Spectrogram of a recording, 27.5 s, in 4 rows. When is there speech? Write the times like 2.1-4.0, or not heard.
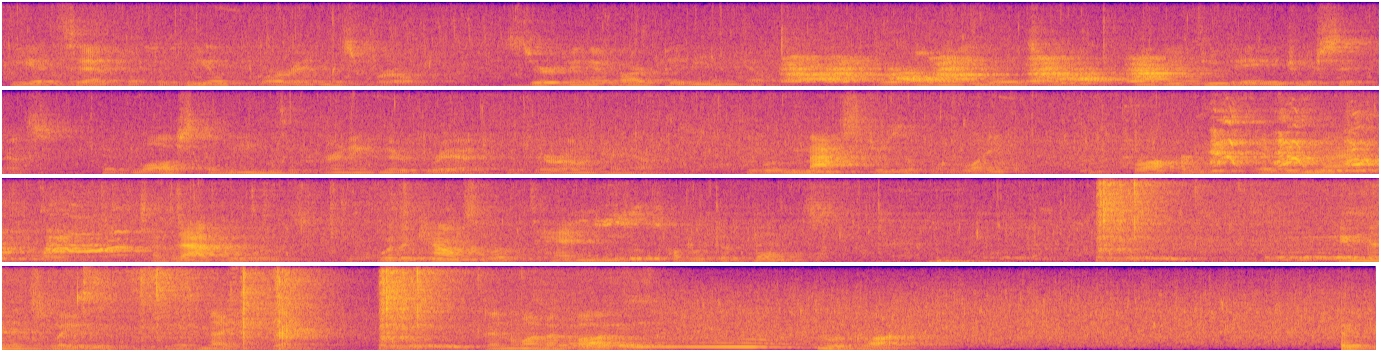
0.1-17.9, 20.4-22.4, 23.1-24.1, 24.6-25.4.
